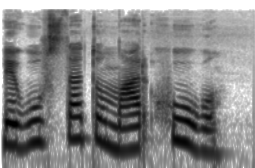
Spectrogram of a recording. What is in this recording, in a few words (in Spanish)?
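Le Gusta Tomar Jugo, spanish, female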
